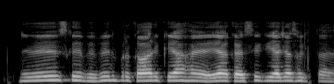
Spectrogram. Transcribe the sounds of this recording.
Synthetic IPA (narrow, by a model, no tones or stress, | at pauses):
nɪʋeːskeʋɪbʱɪnːpɾɐkaːɾkjaːɦɛjakɛːsekijad͡ʒaːs̬ɐkt̪aɦɛː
